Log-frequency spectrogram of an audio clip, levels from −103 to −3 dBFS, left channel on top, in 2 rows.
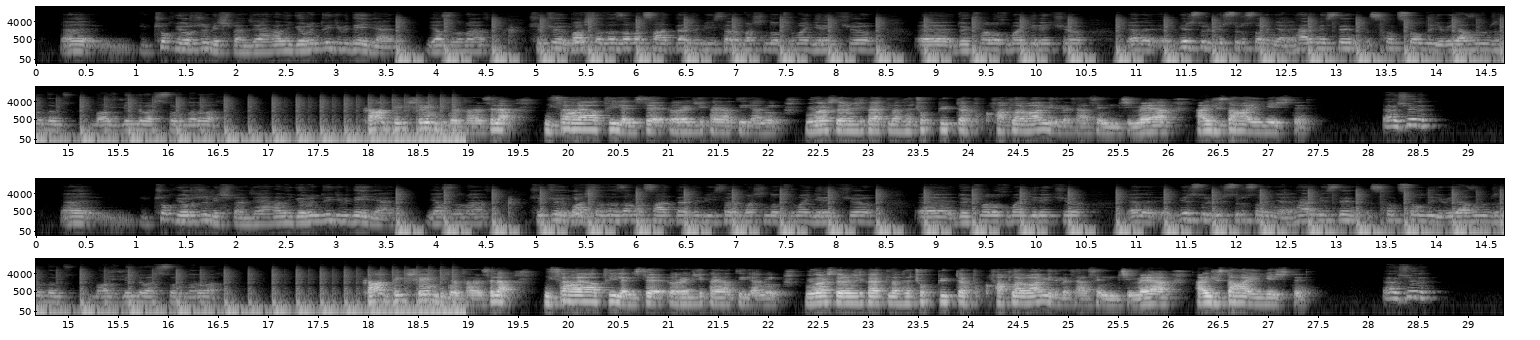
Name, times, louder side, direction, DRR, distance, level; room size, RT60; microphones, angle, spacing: voice 1, 0.2-0.8 1.2-4.5 4.9-8.4 8.8-10.5 10.9-16.5 28.1-28.6, left 2 dB, 50° left, 0.9 m, -42 dB
sound 1, 3.6-18.9, equal, ahead, 0.5 m, -42 dB
voice 2, 17.9-27.4, right 3 dB, 80° right, 0.6 m, -31 dB
3.0 x 2.1 x 2.5 m
head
